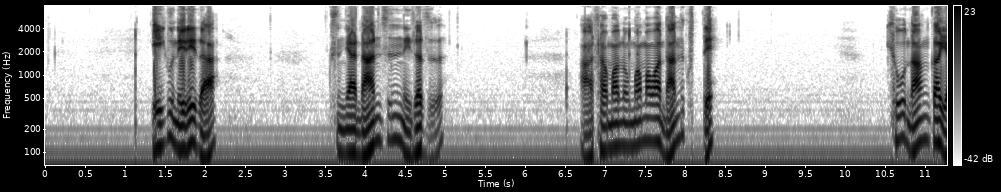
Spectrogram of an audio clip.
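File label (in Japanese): 会話 母と息子, 秋田弁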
